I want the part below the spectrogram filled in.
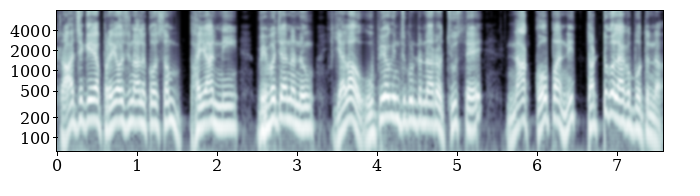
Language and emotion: Telugu, angry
